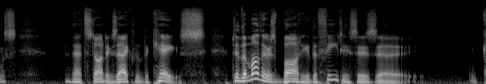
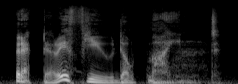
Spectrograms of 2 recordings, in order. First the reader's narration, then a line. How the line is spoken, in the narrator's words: McCown Cleggan growled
